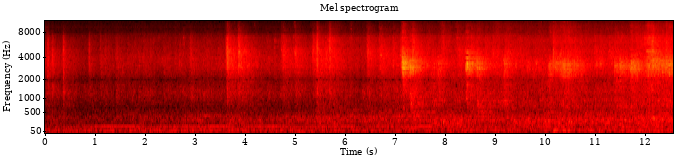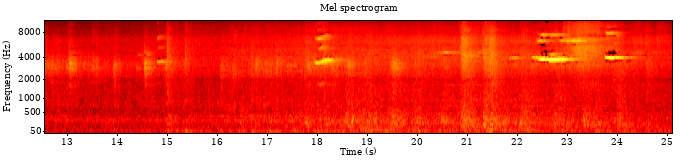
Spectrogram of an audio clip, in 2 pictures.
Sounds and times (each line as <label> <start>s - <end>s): passes from left to right of underground trains 0.0s - 25.1s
